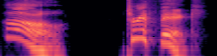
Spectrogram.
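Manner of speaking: high, mock-delighted terrific; sarcastic. Real, not acted. A swimmer eyeing the crowd, dryly sarcastic. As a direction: sell the sarcasm with a lift. Sarcastic about joining the group.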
